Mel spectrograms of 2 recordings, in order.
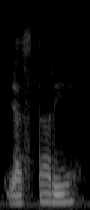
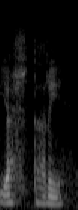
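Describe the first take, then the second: First: The middle consonant is a plain s sound. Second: The middle consonant is an sh sound. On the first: The speaker calls it wrong. "kesalahan pengucapan atau fonemnya" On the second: The speaker calls it right. "Seharusnya yastari ini menggunakan shin"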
